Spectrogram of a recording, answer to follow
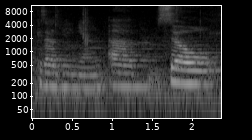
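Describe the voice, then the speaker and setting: A young woman interviewing her parents in a relaxed way, laughing easily. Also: on the low side, a little slow, music in the background. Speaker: interviewer, their child. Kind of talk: candid family interview. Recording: roomy, distant mic with faint hiss.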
